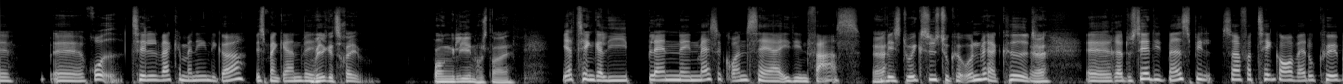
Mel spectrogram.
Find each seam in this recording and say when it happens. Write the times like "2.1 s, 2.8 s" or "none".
2.5 s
